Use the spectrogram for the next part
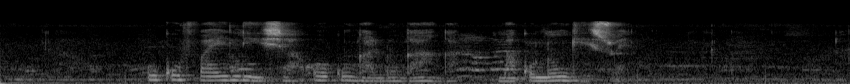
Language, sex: Xhosa, female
